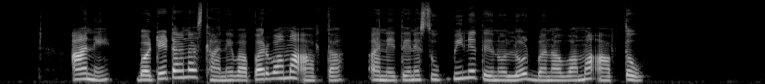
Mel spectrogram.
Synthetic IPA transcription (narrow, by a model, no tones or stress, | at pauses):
ane | bəʈeʈanast̪ʰaneʋapəɾʋamã̰ʔaʋt̪a | ənet̪enesuk̚ʰbinet̪enoloʈ̚bənaʋːamãʔaʋt̪o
